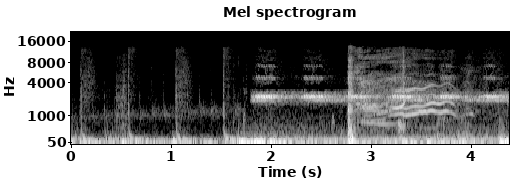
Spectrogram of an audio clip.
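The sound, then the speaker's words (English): A few soft knocks give way to crickets chirping in a steady, continuous high trill that carries through to the end, fairly loud, with no voices. “The delayed time leading into the crickets means that even Aaron isn't listening.”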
